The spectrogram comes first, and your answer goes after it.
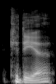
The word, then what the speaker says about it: Qiddiya: Speaking of dragons, the Qiddiya, how do you pronounce it, Scott? Qiddiya.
